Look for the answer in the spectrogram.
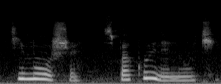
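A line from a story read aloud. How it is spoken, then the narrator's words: Quiet female voice. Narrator (Russian): она ... тихо скажет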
